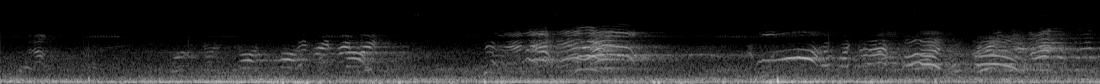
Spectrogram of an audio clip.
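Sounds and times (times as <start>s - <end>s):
distant people shouting: 4.8s - 11.0s.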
